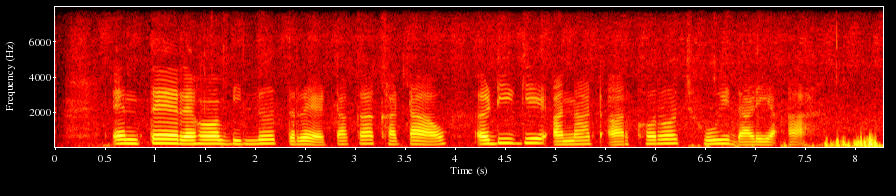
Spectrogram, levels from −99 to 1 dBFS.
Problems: none marked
